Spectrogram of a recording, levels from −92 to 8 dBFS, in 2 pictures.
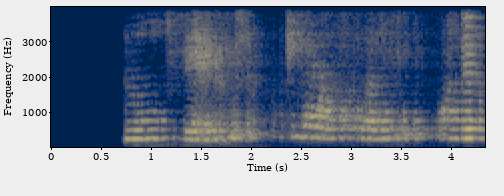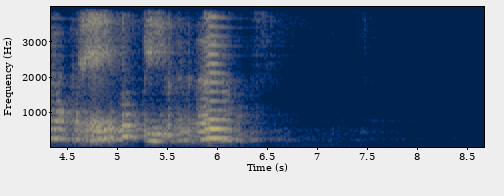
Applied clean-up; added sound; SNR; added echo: neural mask model DeepFilterNet 3.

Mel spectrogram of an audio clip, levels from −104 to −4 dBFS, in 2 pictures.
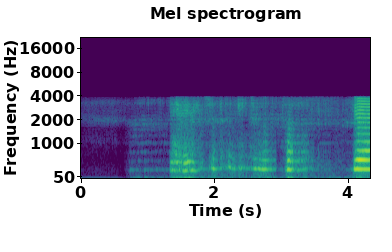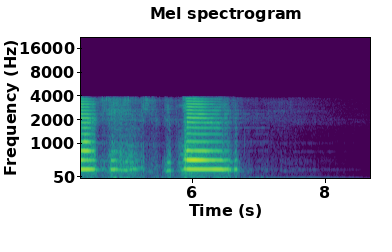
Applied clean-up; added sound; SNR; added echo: neural separator model SepFormer WHAMR!.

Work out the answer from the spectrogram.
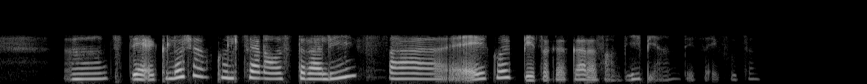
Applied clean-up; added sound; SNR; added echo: none; none; none; none.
